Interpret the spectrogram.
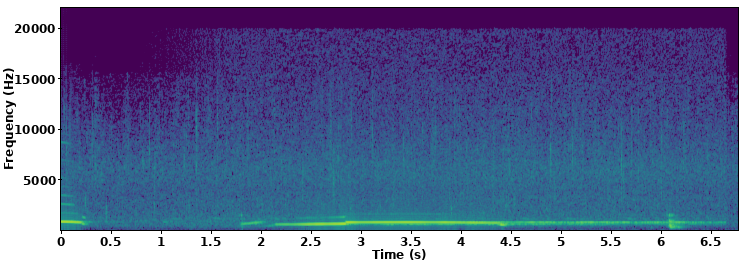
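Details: A Common Loon gives its wail, a call loons trade back and forth to locate each other: a low note that steps up and holds for several seconds before fading, over a soft hiss like light rain.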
